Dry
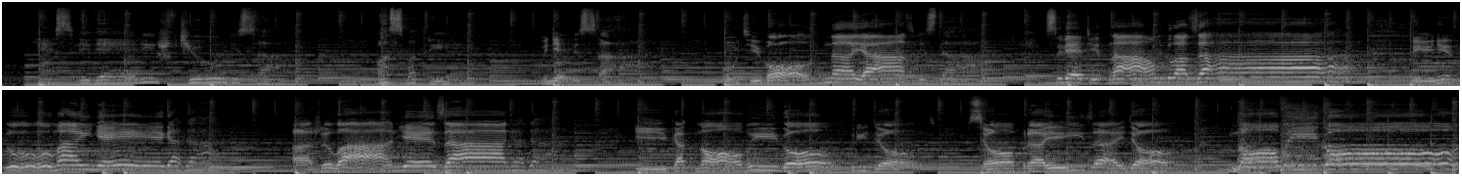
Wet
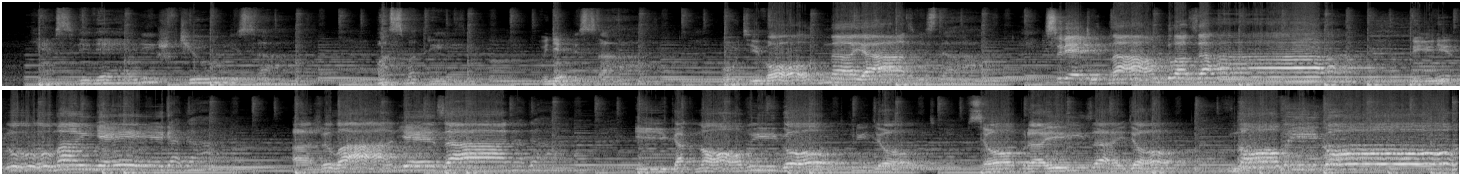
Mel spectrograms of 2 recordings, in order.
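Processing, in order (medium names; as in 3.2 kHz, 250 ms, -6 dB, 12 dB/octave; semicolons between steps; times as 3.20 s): in parallel at -10 dB: bit crusher 4-bit; on the sum: saturation -17.5 dBFS, distortion -18 dB; 10.40–10.86 s: frequency weighting D; delay 630 ms -24 dB; on a send at -6 dB: reverberation RT60 1.7 s, pre-delay 4 ms; on the sum: loudness maximiser +14 dB; trim -1 dB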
